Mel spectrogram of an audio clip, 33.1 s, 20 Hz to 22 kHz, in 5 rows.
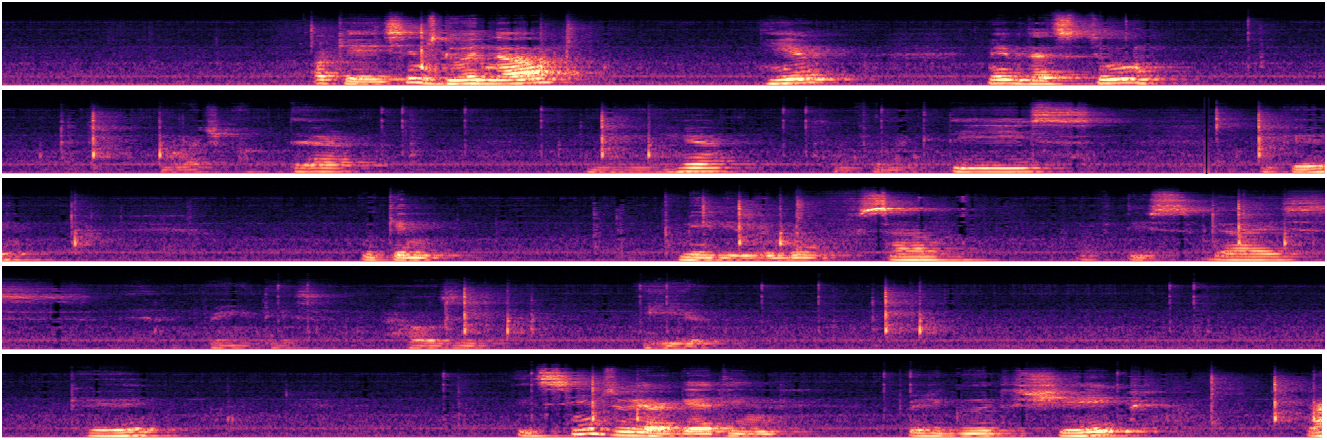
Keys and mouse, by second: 5.8-8.7 drag, 7.0 g, 8.7 middle click, 9.0-10.7 drag, 9.7 g, 10.7 middle click, 11.1-21.4 drag, 13.0 shift+middle click, 16.3 ctrl+x, 19.4 g, 21.4-23.7 middle drag, 22.1 g, 23.7-25.8 drag, 24.2 g, 25.8-28.7 middle drag, 28.7-31.0 drag, 29.4 g, 31.0 middle click, 31.6-33.0 drag.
